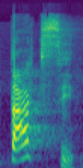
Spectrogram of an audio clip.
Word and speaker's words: táxi: Quantas sílabas tem táxi? 2 sílabas. Chama o táxi no portão. Táxi. A penúltima, porque eu sempre faço análise do começo, do final para o começo, né? Da última sílaba sentido a primeira. E eu observo que a tônica está aqui, ó. É a penúltima sílaba.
